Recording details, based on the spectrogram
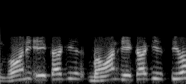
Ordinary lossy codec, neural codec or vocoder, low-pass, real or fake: none; none; 3.6 kHz; real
